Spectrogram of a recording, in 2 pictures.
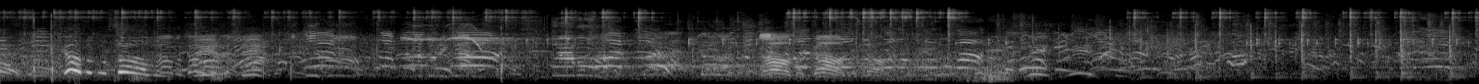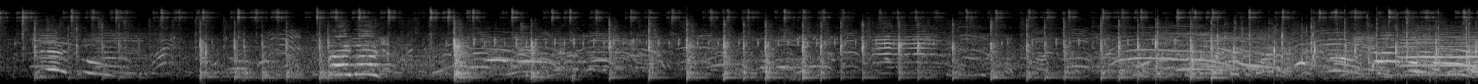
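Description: Young boys shout and call out across an outdoor pitch.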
